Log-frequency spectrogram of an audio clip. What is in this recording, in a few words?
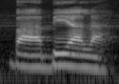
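"babiala", Nigerian Pidgin, male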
